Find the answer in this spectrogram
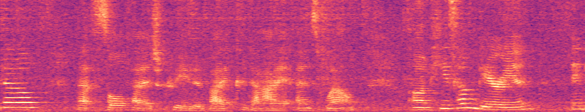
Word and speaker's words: Kodály: It's pronounced Kodály.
